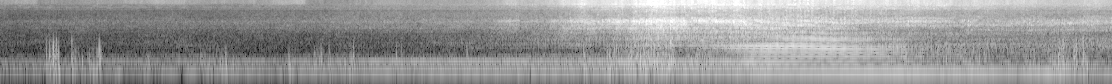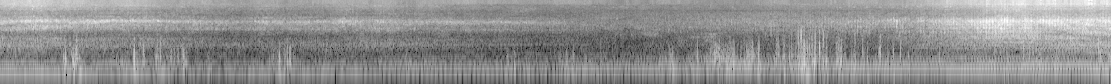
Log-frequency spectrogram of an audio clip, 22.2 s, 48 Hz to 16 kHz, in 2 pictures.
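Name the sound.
replica WWI Nieuport 17 aircraft with Volkswagen engine taking off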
